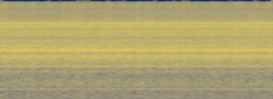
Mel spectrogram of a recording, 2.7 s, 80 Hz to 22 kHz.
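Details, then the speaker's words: New V3 model tank gearbox, not yet broken in or lapped, run on the bench: steady, high, hissing gear whine. "I don't know if you could hear the fluctuation in the sound right there, but it's like the gears aren't meshing as well as they could."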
